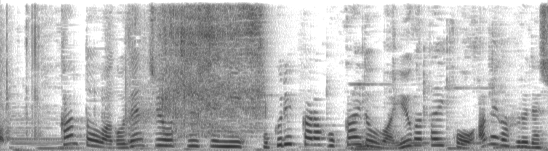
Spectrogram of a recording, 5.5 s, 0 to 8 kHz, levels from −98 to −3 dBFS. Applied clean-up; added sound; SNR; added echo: classical method log-MMSE.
